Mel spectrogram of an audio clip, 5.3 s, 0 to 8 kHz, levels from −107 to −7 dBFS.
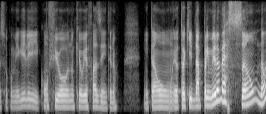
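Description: The clip is speech. An automatic gain rise runs from 0.18 s to 4.07 s. The gain control judged the input too quiet and lifted it by about 12 dB. Voice and background swell together, slowly, over nearly four seconds. Two blocks of digital silence cut in, at 0.93 s and 3.39 s. Each is an 8 ms gap, heard as a tick, which fits a 128-sample buffer left unfilled. The sound drops straight out and back with no fade. The audio has also passed through call microphone processing, with nothing above 8 kHz.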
